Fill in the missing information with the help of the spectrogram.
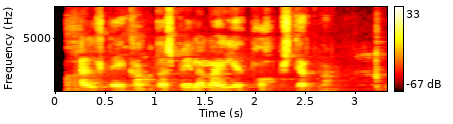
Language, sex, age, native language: Icelandic, female, 13, Icelandic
